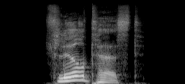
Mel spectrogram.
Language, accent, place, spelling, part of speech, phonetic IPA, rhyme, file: German, Germany, Berlin, flirrtest, verb, [ˈflɪʁtəst], -ɪʁtəst, De-flirrtest.ogg
- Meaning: inflection of flirren: 1. second-person singular preterite 2. second-person singular subjunctive II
